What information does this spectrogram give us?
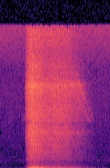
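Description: Heavy breathing from a woman: one long, loud breath that starts abruptly, holds a rough airy rush, then slowly fades over more than a second, with no talk.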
